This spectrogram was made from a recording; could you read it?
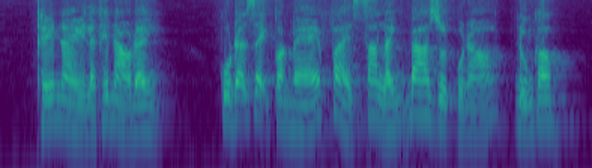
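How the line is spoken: Annoyed loud demand. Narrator (Vietnamese): Hắn ta bực mình lớn tiếng chất vấn

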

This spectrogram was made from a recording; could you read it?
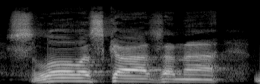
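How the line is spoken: Menacing gloomy warrior. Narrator (Russian): грозно молвил угрюмый варяг-сотник

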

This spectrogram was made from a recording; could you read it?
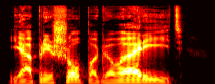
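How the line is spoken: Angry reply. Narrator (Russian): зло ответил Вовка

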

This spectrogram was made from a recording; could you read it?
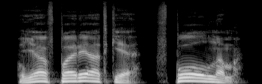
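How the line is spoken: Through gritted teeth. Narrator (Russian): ответил я ему сквозь зубы

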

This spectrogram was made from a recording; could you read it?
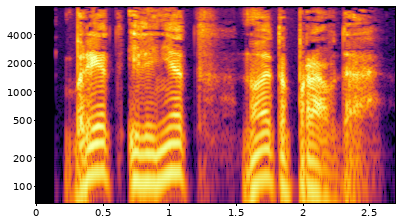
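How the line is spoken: Calm. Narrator (Russian): спокойно произнес Шугарин

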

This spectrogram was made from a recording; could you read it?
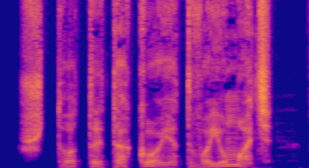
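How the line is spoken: Whispering. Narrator (Russian): прошептал Карташов

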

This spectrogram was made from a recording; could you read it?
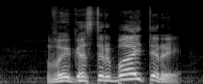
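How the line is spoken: Rude question. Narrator (Russian): Лев грубо спросил

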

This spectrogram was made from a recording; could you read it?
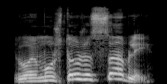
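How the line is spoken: Chuckling man. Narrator (Russian): хохотнул ингуш

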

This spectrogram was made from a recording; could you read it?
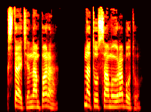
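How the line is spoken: Rude grumble. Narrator (Russian): Я не выдерживаю и грубо буркнув

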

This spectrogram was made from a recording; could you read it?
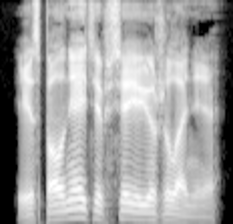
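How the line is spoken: Stern command. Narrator (Russian): строго-настрого наказал Кунигас слугам

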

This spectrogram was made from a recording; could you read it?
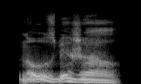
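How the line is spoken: Hoarse. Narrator (Russian): хрипло сказал Ермаков

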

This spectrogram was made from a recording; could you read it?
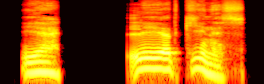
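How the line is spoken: Hoarse. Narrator (Russian): хрипло произнес он

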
